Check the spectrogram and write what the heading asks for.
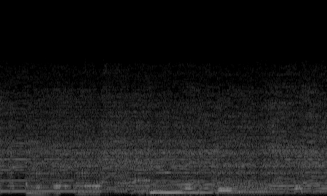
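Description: Electric guitar played through effects pedals: a shifting run of sustained notes. One note a little after two seconds in is louder than the rest.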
